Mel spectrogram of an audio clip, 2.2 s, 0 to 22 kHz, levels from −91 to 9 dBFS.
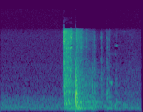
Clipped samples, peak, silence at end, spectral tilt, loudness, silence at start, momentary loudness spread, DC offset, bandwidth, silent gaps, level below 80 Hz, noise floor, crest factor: under 0.1%; 0 dBFS; 0.25 s; -2 dB/octave; -18 LUFS; 0.95 s; 24 LU; under 0.1%; 15 kHz; none; -58 dBFS; -49 dBFS; 24 dB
